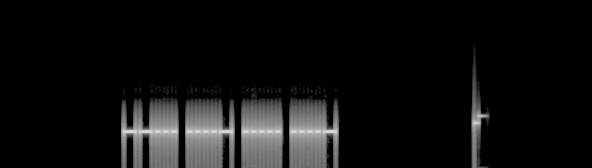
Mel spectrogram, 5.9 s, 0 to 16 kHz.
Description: Morse code, heard as a keyed tone, about 30 wpm, 700 Hz. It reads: 7454
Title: Numbers - 4-Digit 30wpm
